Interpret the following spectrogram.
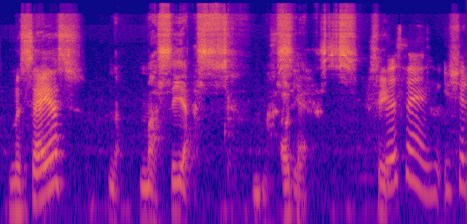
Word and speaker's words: Macias: want to mispronounce your last name is it pronounced masseuse okay see listen you should have just actually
